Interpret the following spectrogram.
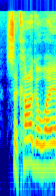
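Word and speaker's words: Sacagawea: the fire at night Chicago waya our Chicago Waya is certainly the way we pronounce it they want to know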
